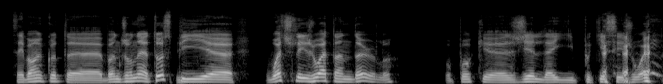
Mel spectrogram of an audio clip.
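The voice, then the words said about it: Strong Saguenay Quebec French accent. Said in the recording (French): “Il a gardé son accent. C'est le fun. Moi, j'aime ça entendre ça. ... il l'a gardé pas à peu près. ... L'accent du Saguenay”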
